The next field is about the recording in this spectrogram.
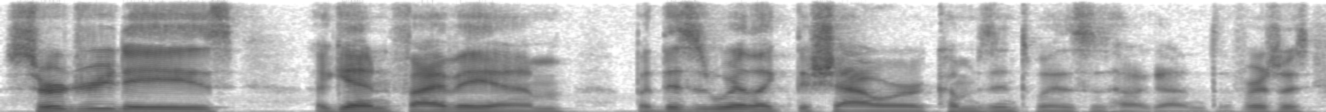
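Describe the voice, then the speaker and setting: Guy in his 40s on a podcast, smooth clear voice, chatty and animated. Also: mid-range voice, normal speed. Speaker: plastic surgeon, podcast co-host. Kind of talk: casual podcast chat.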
